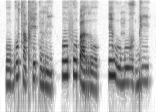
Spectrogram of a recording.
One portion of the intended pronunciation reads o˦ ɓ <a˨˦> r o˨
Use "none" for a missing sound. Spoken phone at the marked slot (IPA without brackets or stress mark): a˨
